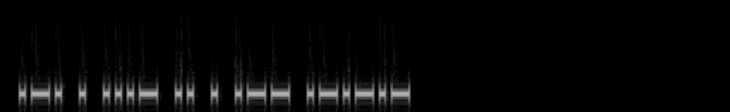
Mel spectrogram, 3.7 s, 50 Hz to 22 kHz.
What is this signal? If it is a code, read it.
Morse code, heard as a keyed tone, about 37 wpm, 700 Hz. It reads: REVIEW.
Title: Sentences from Top 1000 Words - Review Part 6 - 40wpm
